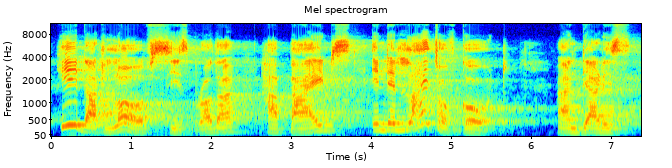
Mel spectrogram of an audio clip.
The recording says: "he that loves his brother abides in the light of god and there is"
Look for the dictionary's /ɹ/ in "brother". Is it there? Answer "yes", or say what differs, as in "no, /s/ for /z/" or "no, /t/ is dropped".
yes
